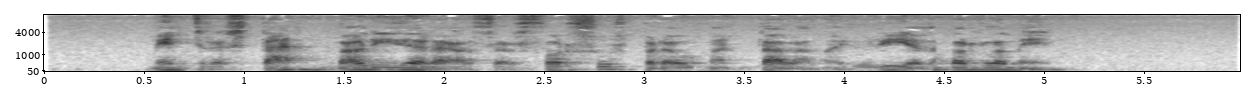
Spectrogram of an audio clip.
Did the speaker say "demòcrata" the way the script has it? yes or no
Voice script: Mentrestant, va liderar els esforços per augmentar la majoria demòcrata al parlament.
no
